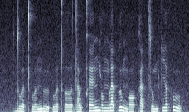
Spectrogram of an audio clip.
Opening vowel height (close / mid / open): close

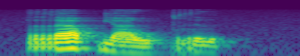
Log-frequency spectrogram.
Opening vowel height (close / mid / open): open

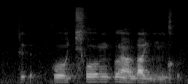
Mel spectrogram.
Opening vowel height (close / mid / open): close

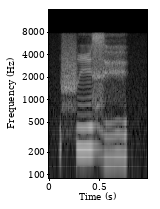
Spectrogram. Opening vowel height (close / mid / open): close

